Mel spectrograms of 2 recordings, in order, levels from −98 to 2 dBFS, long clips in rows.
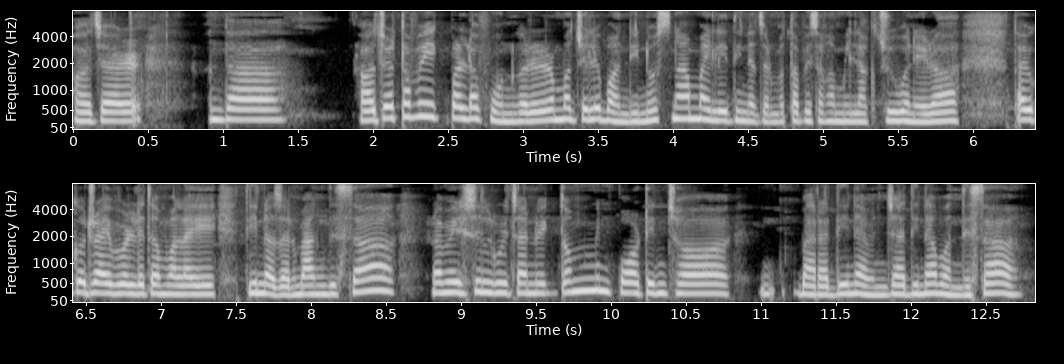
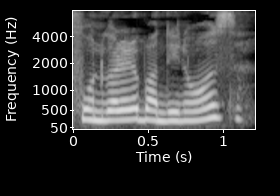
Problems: constant background noise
